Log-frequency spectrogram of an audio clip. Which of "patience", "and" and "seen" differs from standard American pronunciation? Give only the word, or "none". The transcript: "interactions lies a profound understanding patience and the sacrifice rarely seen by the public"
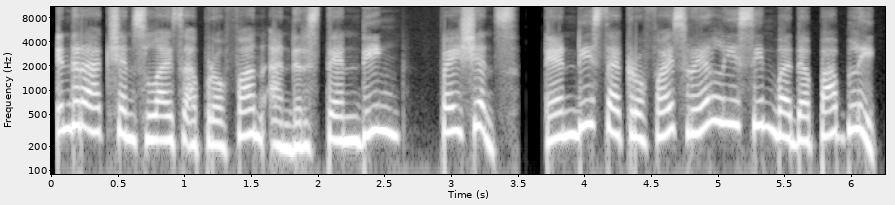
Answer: none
